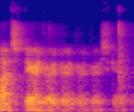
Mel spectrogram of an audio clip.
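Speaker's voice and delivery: plain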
